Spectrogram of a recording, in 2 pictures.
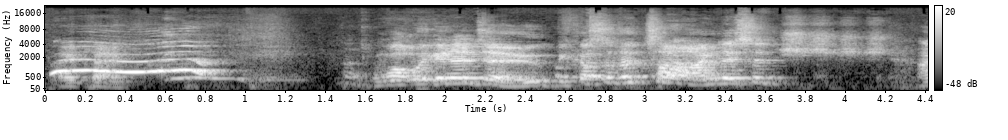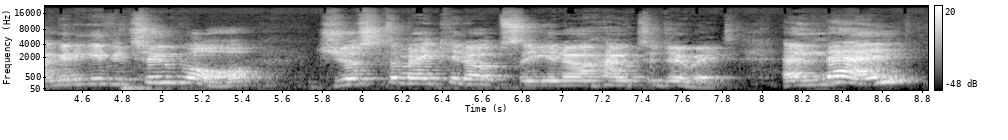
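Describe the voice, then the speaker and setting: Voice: medium pitch, huge pitch swings, moderate pace. A British kids' party magician giving step-by-step instructions to children in encouraging, jokey patter, often checking with short questions. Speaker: children's party magician leading a craft activity. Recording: echoey room, distant microphone.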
